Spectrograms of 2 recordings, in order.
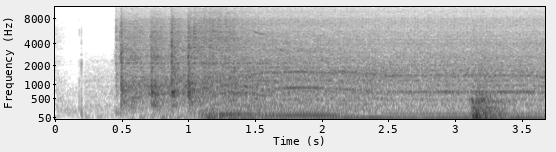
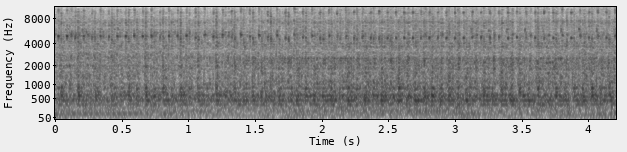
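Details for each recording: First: Acura/Honda engine run with the serpentine belt removed to isolate the noise: cranks, catches and settles to a smooth, even idle with no knock, rattle or whine; engine healthy, noise traced to the AC compressor. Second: Acura/Honda at idle: harsh, continuous metallic grinding and rattle from low on the engine, sparks seen at times, bad enough to stall the car; the AC compressor is seizing, not the engine.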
